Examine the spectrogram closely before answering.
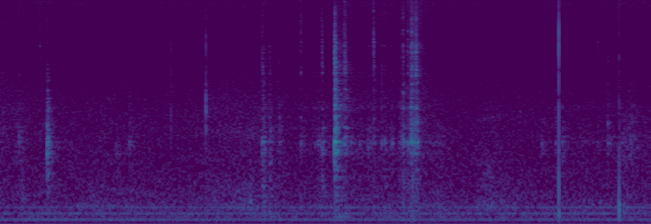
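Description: Near silence with a few faint plastic clicks and scrapes as a bulb holder is handled and pushed into a digital instrument cluster's circuit board, over a low steady hum.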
